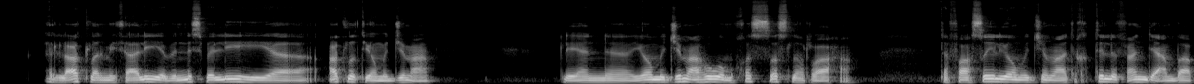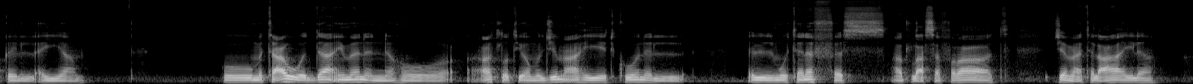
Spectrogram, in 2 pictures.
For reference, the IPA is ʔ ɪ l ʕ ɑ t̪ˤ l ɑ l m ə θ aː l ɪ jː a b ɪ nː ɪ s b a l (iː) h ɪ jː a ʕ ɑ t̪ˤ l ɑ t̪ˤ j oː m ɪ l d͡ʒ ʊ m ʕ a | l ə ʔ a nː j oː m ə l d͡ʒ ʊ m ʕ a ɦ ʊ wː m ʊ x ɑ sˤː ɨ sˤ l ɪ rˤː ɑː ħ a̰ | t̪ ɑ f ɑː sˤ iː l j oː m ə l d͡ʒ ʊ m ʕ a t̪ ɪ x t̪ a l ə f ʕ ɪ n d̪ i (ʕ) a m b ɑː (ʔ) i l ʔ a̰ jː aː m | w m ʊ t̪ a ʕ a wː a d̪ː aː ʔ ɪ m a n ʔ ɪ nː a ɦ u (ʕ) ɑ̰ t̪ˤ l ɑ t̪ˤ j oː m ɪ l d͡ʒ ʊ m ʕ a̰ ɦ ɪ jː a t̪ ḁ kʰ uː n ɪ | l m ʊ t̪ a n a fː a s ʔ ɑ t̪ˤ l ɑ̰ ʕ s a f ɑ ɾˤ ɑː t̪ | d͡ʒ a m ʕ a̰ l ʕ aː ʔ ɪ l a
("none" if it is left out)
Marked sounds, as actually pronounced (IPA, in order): iː, ʕ, q, ʕ

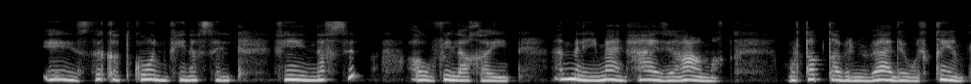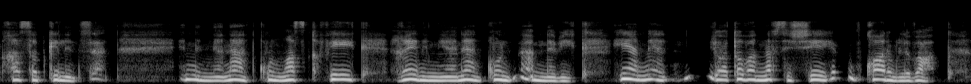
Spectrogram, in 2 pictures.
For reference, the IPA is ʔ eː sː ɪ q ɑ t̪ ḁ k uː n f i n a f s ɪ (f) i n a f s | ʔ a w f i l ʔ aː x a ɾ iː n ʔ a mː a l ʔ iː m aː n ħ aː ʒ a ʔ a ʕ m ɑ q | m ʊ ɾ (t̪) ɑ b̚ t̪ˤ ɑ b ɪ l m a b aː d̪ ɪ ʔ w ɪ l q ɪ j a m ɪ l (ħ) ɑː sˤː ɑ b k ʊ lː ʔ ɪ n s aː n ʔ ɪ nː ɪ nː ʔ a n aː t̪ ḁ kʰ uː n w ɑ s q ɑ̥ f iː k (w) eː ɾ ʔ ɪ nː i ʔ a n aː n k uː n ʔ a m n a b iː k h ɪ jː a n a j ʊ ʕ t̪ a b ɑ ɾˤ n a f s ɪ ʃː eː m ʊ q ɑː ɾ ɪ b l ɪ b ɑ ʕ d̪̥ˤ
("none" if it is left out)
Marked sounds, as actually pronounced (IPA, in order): f, t̪, x, ɣ

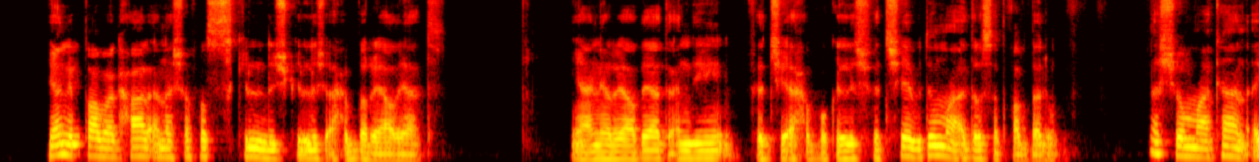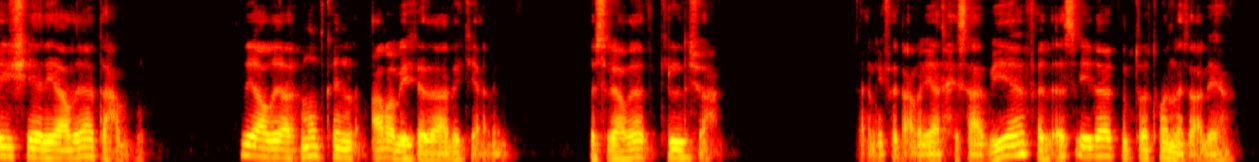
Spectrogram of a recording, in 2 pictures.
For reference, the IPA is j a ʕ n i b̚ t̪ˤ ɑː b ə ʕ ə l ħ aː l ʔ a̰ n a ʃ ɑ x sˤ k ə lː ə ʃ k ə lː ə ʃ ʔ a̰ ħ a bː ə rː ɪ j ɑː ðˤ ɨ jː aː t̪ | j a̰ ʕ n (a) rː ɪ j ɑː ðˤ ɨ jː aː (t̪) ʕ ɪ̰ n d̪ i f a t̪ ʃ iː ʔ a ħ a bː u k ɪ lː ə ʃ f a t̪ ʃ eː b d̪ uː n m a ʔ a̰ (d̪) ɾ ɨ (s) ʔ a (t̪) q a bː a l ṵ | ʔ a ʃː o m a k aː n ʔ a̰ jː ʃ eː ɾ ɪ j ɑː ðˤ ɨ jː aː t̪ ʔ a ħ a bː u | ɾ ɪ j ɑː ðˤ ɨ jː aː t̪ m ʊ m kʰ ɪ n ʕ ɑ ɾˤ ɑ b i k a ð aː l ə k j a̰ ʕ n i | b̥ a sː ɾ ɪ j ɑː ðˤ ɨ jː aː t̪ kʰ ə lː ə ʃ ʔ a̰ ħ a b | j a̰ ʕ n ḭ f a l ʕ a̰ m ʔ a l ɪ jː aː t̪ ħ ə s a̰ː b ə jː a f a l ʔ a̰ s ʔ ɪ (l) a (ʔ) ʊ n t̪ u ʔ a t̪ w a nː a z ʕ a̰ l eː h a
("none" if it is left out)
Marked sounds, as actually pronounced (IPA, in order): i, t̪, d̪, s, t̪, l, k

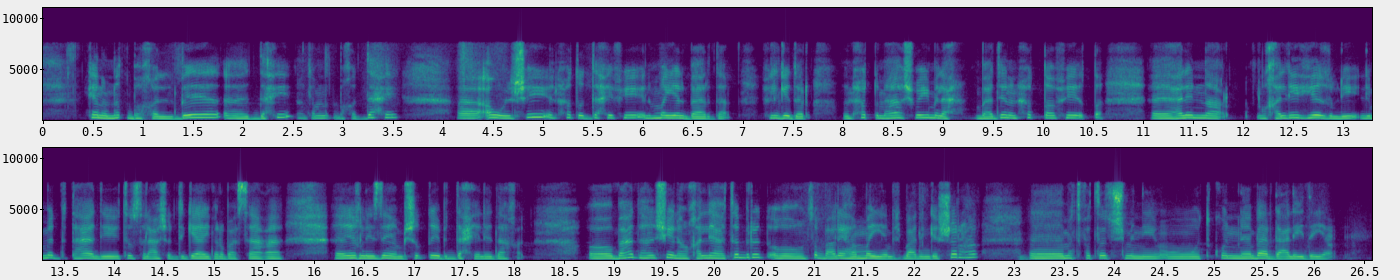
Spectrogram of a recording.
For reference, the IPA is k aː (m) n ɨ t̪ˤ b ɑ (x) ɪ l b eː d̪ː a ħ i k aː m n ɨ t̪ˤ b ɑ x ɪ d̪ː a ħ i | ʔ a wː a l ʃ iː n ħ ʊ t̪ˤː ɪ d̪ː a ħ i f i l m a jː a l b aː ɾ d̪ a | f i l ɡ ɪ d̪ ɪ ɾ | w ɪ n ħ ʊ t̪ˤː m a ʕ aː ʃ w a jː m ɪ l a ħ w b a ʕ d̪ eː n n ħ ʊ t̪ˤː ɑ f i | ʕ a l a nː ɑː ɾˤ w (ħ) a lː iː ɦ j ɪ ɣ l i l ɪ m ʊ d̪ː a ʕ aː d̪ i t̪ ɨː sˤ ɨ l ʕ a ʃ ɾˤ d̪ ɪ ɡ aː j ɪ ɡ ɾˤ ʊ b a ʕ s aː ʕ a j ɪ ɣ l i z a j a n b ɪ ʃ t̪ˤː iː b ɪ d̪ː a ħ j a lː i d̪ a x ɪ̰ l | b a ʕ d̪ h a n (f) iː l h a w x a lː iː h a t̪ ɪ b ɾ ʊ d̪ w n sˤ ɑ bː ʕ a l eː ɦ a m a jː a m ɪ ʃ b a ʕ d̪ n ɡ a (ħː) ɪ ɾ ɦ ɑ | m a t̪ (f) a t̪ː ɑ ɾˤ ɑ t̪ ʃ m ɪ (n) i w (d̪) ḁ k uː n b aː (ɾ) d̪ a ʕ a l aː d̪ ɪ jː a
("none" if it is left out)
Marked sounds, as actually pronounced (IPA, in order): n, x, x, ʃ, ʃː, f, nː, t̪, ɾ

